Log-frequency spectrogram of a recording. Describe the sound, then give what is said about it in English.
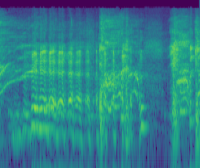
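A person coughs repeatedly, a run of harsh, voiced hacking bursts with brief pauses, ending in a couple of sharp, loud coughs. “Out here coughing COVIDs.”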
